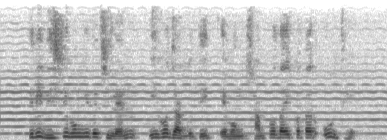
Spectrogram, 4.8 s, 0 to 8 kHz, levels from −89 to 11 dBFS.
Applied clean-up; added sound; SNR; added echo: none; Bowed string instrument; 14 dB; none.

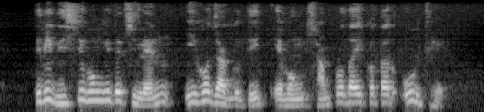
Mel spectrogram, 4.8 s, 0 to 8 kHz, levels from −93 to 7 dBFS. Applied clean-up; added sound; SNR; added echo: neural mask model Resemble Enhance denoiser.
